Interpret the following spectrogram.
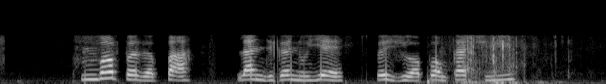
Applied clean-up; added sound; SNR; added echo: none; Writing; 16 dB; none.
